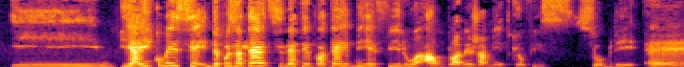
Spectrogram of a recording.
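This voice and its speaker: This woman has an ordinary speaking voice with a fairly high pitch. She speaks at a fairly slow pace with lively intonation. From Brazil. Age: 60s. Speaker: futurist speaker. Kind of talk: interview.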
